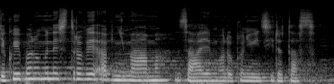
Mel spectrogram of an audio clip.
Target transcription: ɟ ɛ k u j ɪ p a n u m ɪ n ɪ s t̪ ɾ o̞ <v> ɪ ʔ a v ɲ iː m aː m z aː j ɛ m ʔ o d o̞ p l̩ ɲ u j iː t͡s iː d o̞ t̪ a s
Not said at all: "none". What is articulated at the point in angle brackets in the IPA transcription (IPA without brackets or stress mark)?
v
